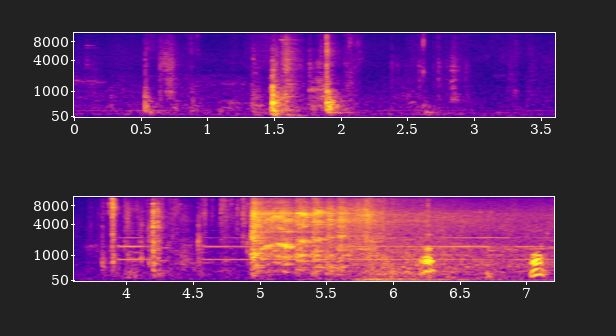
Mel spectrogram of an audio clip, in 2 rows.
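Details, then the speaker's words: Chevrolet Tahoe V8 after dual-battery upgrade: short brisk crank, fires quickly to steady idle, cranks faster than usual; about 14 V charging afterward. "definitely cranked faster than it normally does."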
